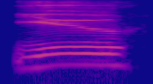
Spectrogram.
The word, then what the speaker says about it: university: So when we say university, so the 3rd syllable gets the stress. Okay, so it's university, university, university.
